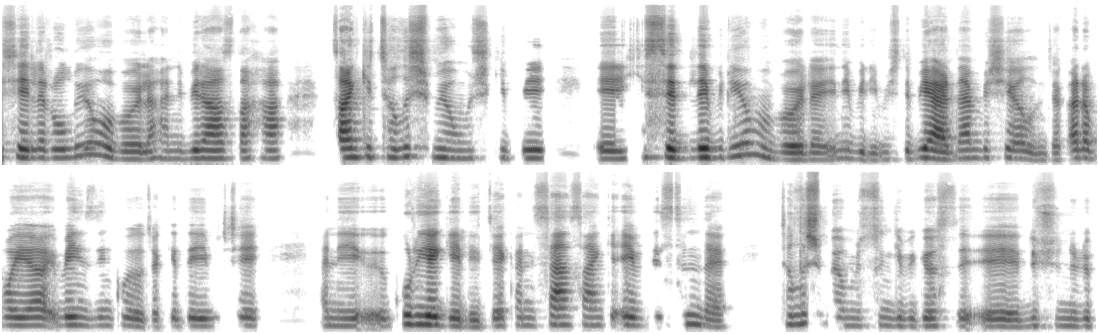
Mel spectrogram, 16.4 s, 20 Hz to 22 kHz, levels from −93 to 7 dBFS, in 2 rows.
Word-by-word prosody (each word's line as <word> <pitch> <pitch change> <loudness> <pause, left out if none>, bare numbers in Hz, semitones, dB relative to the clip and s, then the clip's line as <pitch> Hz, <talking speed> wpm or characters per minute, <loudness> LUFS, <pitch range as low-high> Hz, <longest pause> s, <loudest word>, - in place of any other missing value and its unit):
şeyler 205 0 +2
oluyor 210 +7 -5
mu? 220 -5 -2
Böyle, 180 0 -3
hani, 185 -1 -13
biraz 195 0 +1
daha, 195 0 -4 0.4
sanki, 220 +1 +6
çalışmıyormuş 210 -3 -5
gibi, 200 -1 -3 0.4
eee, 185 - +1 0.2
hissedilebiliyor 220 +4 +6
mu? 230 -9 -9
Böyle, 165 +1 0
ne 195 -2 -12
bileyim, 165 -1 -10
işte, 170 +2 -14
bir 215 - +3
yerden 195 +1 +6
bir 205 - -11
şey 210 -1 -5
alınacak 160 -3 -10
arabaya 195 -1 0
benzin 190 -1 -2
koyulacak 170 -3 -11
ya 365 - -11
da - - -42
bir 360 -1 -3
şey, 190 -2 -7 0.5
hani, 180 -1 -8
ııı, 175 - -10
kurye 215 -1 +7
gelecek, 180 -2 -5
hani, 190 -1 -14
sen 205 +2 +2
sanki 200 -1 -8
evdesin 200 +2 -5
de 155 -2 -7 0.4
çalışmıyormuşsun 195 -4 -6
gibi 180 -2 -12
göste 180 0 -8
eee, 165 -1 -5
düşünülüp, 180 -1 -12
195 Hz, 155 wpm, -25 LUFS, 180-210 Hz, 0.5 s, kurye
